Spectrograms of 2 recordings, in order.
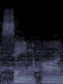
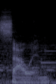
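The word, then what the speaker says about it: Samhain: like it is read same han or whatever but it's pronounced sin. Um because Irish is not English.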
